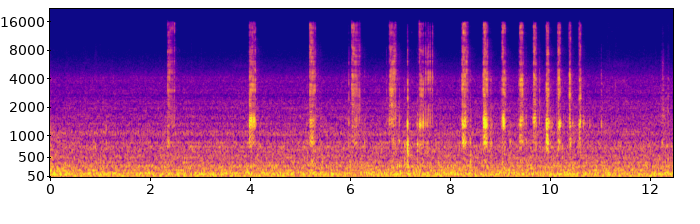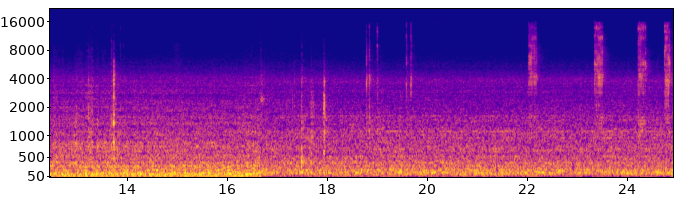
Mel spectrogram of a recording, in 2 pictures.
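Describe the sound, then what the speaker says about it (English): Hand ratchet tool with screwdriver bits clicks as it turns screws, sharp rapid ratcheting bursts that quicken into a fast run, then slower scattered clicks over a faint steady background hum. "I like to use this thing here. It's a ratchet, basically."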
